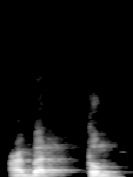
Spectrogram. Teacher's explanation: Berarti huruf dal bertemu dengan ta. Nah, itu idgham.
